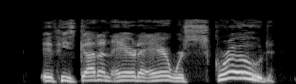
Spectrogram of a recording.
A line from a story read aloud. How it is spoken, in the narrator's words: Danny shouted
